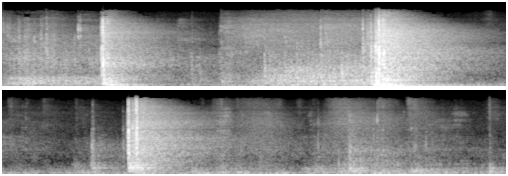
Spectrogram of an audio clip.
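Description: A door being worked, most likely a sliding door: a sharp knock about a second in, a rolling noise that builds into a loud bang near four seconds, and another bang a little after six seconds, each dying away, with a softer thud later.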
